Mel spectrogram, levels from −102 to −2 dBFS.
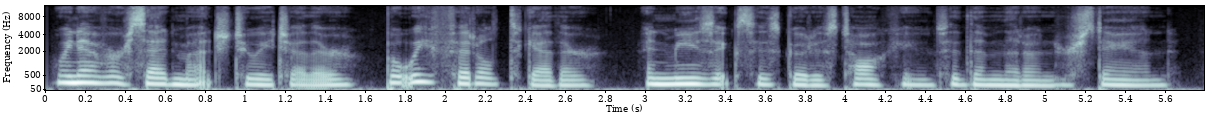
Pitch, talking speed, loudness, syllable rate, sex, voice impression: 185 Hz, 215 wpm, -18 LUFS, 5.6 syllables/s, female, feminine, slightly young, soft, slightly cute, calm, friendly, kind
